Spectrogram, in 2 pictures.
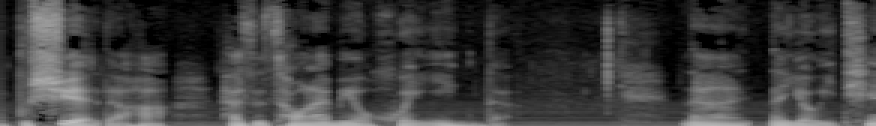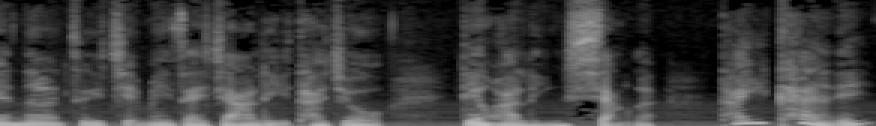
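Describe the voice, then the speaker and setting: Husky low-voiced woman storyteller. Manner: earnest storyteller who acts out quoted speech with lively rises in pitch. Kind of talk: devotional storytelling talk.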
